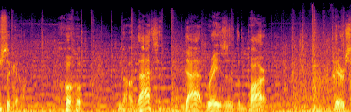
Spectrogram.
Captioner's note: chuckles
